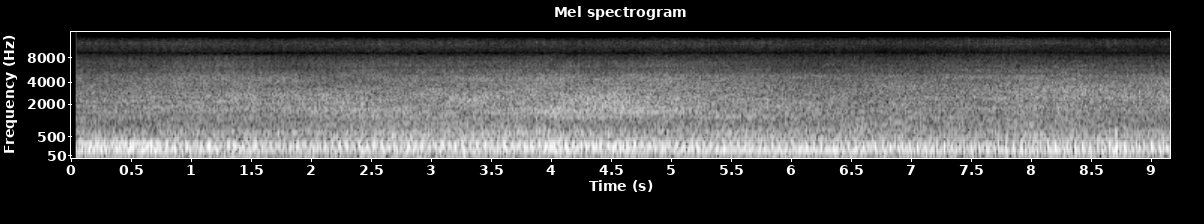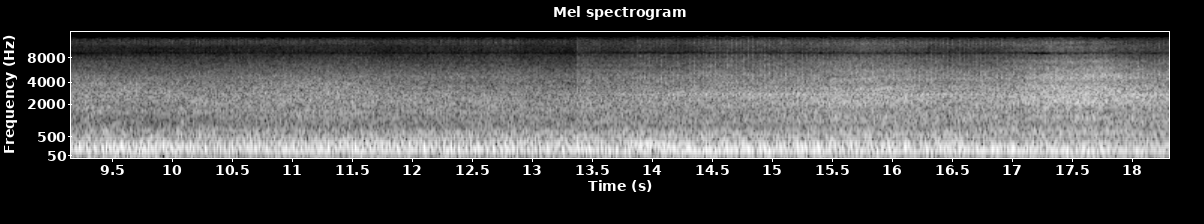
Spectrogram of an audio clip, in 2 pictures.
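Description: An engine running steadily, its hum shifting slightly in pitch about fourteen seconds in.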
